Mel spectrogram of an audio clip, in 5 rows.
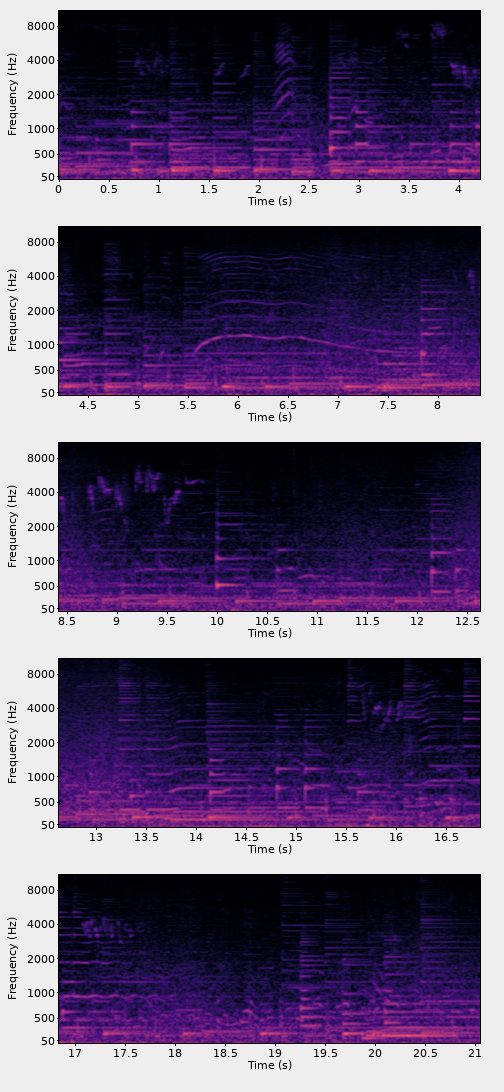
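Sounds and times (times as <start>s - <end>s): instrumental background music: 0.0s - 21.0s.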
